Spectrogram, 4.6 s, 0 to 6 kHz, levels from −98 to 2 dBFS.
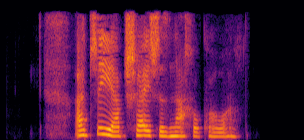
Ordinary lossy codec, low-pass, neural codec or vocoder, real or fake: MP3, 32 kbps; 5.4 kHz; codec, 24 kHz, 0.9 kbps, WavTokenizer, small release; fake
